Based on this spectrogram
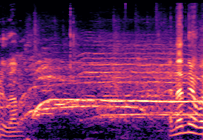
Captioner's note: crowd cheers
